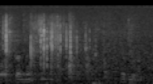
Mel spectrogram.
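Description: Faint, indistinct speech in a hall, with a quick cluster of sharp clicks or hissed consonants about half a second in.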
